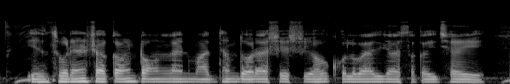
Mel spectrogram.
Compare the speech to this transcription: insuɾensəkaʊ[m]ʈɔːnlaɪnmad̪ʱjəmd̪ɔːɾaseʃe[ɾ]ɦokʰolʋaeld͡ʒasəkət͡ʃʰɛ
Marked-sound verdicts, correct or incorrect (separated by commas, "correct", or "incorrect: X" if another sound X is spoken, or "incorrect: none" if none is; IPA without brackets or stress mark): incorrect: ɳ, incorrect: none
